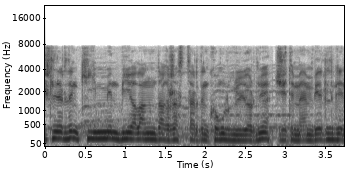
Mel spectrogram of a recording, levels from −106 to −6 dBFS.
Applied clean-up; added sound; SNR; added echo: none; none; none; none.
